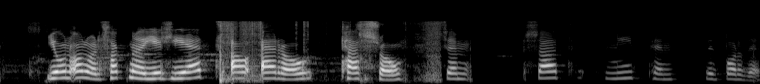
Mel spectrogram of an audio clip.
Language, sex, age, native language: Icelandic, female, 18-19, Icelandic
